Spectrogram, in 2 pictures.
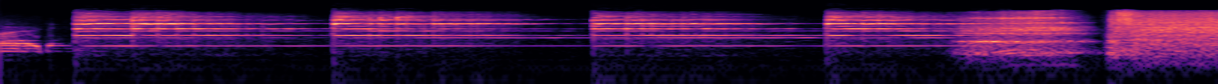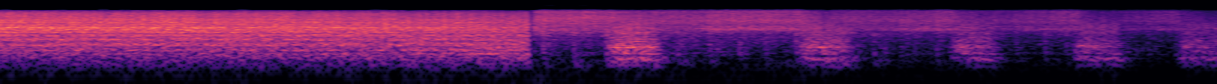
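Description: A large bell struck four times, each strike ringing on and fading, then a loud steady steam hiss for about four seconds that drops to a softer hiss with irregular puffs: sound effects for a cartoon steam locomotive.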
